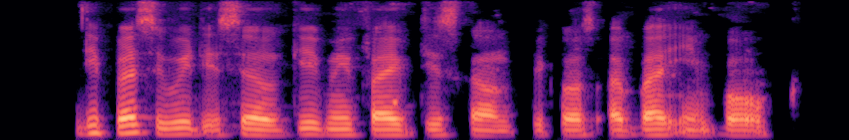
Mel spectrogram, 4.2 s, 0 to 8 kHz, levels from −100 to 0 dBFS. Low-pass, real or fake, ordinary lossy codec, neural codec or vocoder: none; real; none; none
